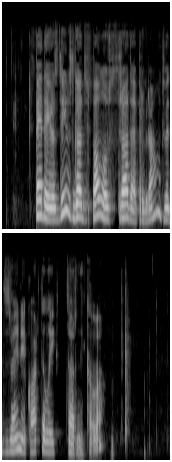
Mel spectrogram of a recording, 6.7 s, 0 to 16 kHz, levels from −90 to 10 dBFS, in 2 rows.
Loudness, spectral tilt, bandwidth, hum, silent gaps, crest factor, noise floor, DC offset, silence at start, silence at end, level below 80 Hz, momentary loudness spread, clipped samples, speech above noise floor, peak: -24 LUFS; -5.5 dB/octave; 10.5 kHz; none; none; 20 dB; -69 dBFS; under 0.1%; 0.65 s; 0.9 s; -76 dBFS; 14 LU; under 0.1%; 45 dB; -4 dBFS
